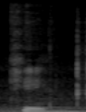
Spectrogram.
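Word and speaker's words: き: It's a consonant followed by a vowel. You pronounce it as ki.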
